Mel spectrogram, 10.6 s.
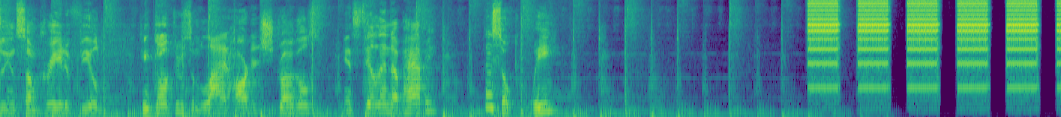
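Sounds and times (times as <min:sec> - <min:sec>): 
speech: 0:00.0 - 0:05.7
alarm clock ringing in shrill electronic bursts: 0:08.1 - 0:10.6.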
